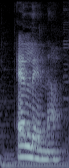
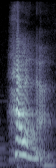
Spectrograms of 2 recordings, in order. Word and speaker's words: Helena: And Brazilians pronounce this name Helena. And I think here in the UK you would say it Helena.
